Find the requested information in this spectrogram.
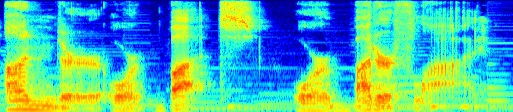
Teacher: your tongue will be low and toward the back of your mouth, just like with the ah sound, but it won't be quite as far back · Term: short U sound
